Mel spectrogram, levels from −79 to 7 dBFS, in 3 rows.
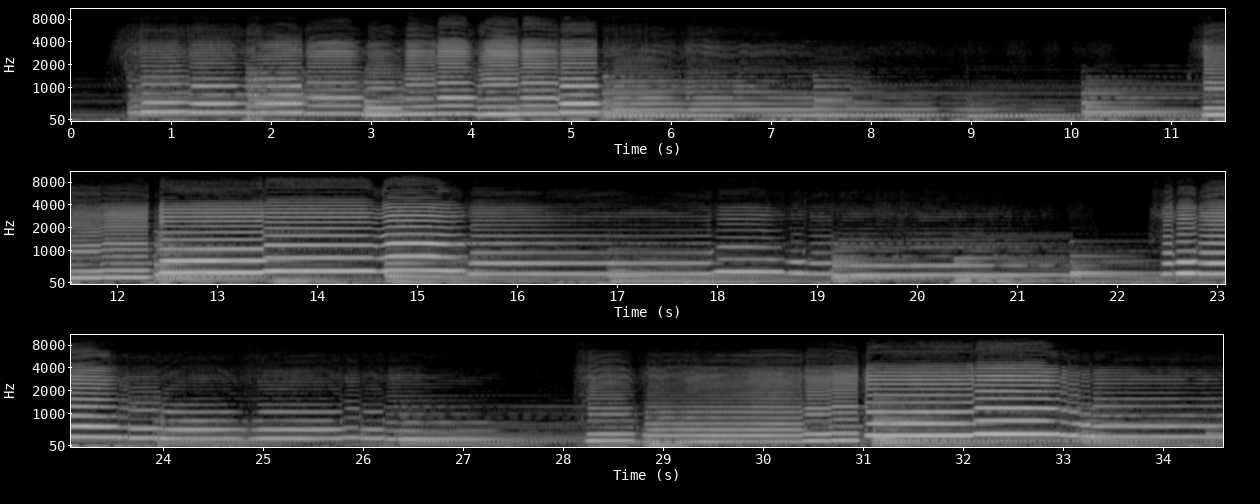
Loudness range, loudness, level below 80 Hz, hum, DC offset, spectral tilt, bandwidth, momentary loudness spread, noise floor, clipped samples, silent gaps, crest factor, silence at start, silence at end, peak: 11 LU; -24 LUFS; -44 dBFS; none; under 0.1%; -5.5 dB/octave; 9.8 kHz; 15 LU; -45 dBFS; under 0.1%; none; 18 dB; 0 s; 0 s; -6 dBFS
